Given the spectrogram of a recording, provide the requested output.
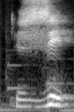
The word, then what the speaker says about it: j'ai: J'ai comme si tu souriais.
